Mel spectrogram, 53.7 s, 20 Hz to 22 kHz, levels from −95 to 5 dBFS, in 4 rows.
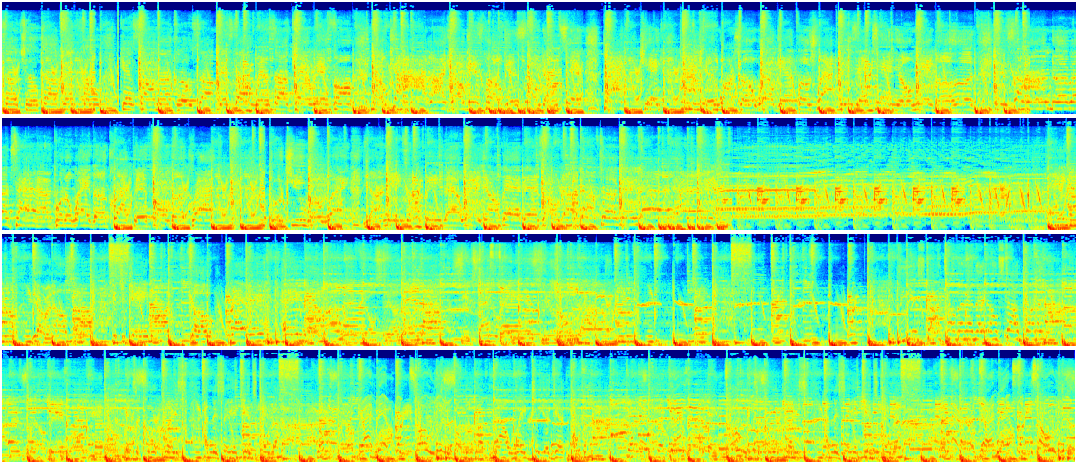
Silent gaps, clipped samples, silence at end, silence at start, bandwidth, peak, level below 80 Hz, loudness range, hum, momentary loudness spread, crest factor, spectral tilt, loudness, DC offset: none; under 0.1%; 0 s; 0 s; over 20 kHz; 0 dBFS; -22 dBFS; 2 LU; none; 4 LU; 14 dB; -4.5 dB/octave; -15 LUFS; under 0.1%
